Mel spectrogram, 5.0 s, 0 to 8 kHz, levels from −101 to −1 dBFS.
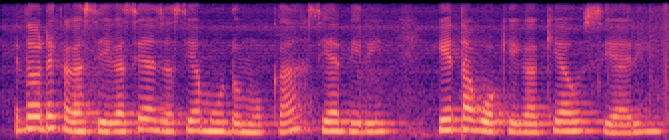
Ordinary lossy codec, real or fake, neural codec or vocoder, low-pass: none; real; none; 7.2 kHz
